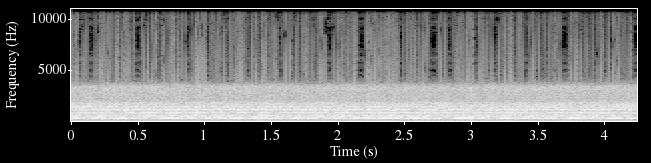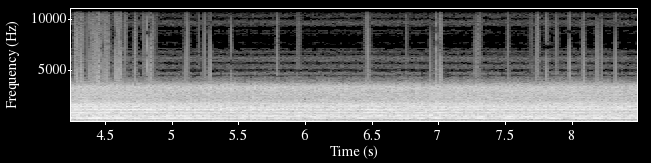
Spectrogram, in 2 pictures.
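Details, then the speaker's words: Bulk dry tanker blower unloading at about 15 psi, tank empty: a loud steady blower roar with a fixed howling "whooing" tone, normal for an empty tank. The tank is slow to pressurize and the owner suspects a leak. "you'll hear it'll make a whooing now that's it'll it'll whoo it'll make a whooing sound when it's empty"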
